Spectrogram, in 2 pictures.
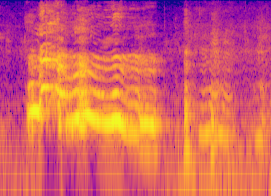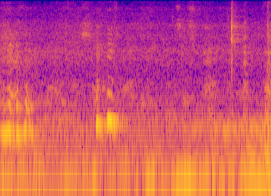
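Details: Labrador Retriever made to cry, one long wavering high whine falling in pitch over about a second and a half, then softer short whimpers under a person's voice.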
